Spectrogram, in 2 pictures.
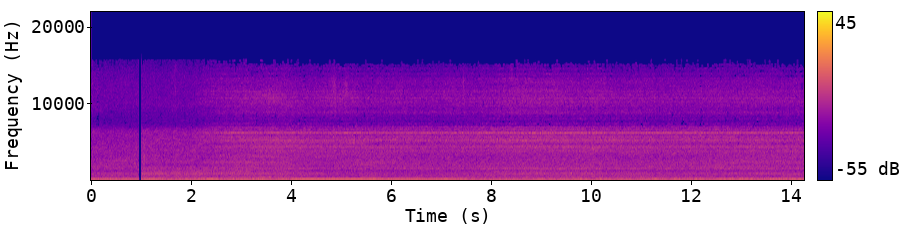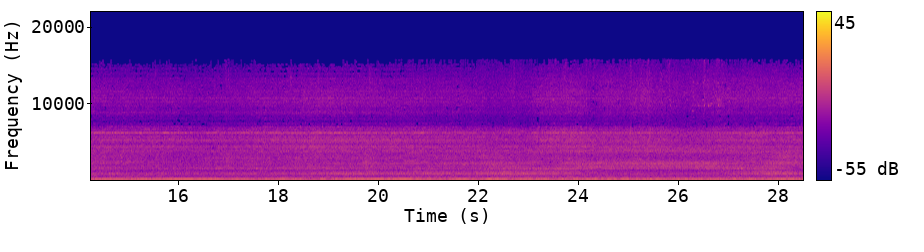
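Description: Tren Maya train standing at the platform with its machinery idling: a steady, loud drone with a constant hum.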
